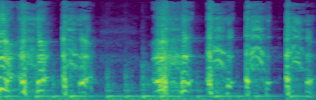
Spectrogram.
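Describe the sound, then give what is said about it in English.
A person fakes a run of coughs, about seven harsh bursts in quick, uneven succession, loud, with a faint steady hum underneath. “They were coughing a lot. So it was going...”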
